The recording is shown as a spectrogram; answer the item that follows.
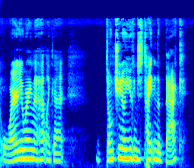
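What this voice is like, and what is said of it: Snippy, nagging voice. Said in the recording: “in my bitch voice”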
